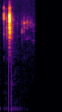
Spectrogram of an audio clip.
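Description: A child's small faux-gold mustard seed pendant on a faux gold chain is shaken, and the tiny loose mustard seed inside rolls and rattles. Two sharp, bright clicks are heard, followed by a few softer, high ticking rattles that die out within half a second. The seed is clearly loose and audible inside the pendant.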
